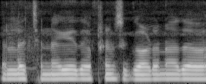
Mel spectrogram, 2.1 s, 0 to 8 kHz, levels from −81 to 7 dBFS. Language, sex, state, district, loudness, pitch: Kannada, male, Karnataka, Raichur, -15 LUFS, 125 Hz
